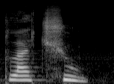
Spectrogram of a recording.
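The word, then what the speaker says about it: плачу: Nur bei der Ich-Form ist es wichtig, die Betonung auf dem U zu haben. Ja, plachu.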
